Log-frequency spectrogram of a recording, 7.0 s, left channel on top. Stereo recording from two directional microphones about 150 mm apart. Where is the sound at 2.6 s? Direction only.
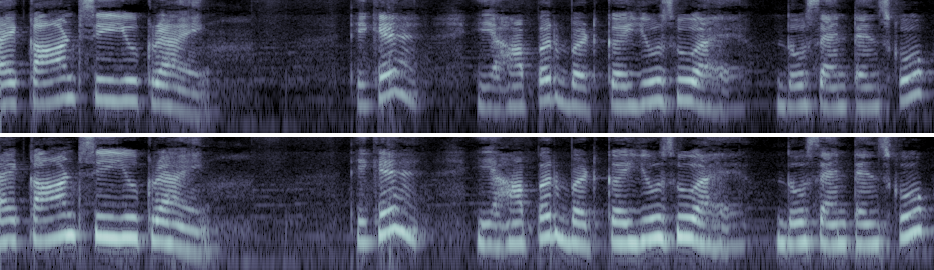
5° left (ahead or behind).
